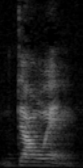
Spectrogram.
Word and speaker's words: Douyin: so it is what it is, but it is spelled D-O-U-Y-I-N, Douyin.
